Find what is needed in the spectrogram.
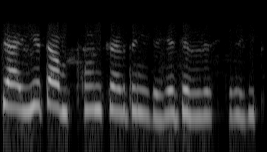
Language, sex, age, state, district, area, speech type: Hindi, female, 18-30, Uttar Pradesh, Ghazipur, rural, conversation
